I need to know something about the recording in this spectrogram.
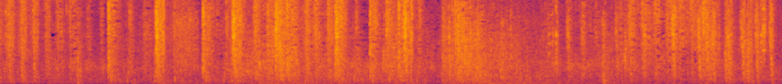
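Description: Single pistol shots crack.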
